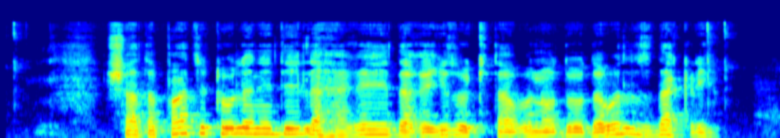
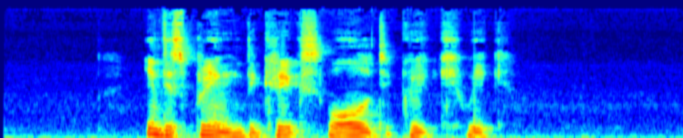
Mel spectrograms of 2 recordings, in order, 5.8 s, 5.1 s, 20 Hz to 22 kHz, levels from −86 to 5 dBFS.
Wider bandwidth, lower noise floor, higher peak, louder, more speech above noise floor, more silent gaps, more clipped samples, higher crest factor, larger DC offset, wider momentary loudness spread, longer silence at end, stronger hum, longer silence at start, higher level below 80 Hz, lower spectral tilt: second, 11.5 kHz vs 17 kHz; about the same, -49 dBFS vs -48 dBFS; second, -6 dBFS vs 0 dBFS; second, -23 LUFS vs -15 LUFS; second, 27 dB vs 34 dB; neither; neither; about the same, 16 dB vs 16 dB; neither; second, 6 LU vs 10 LU; second, 0.45 s vs 1.35 s; neither; second, 0.5 s vs 1.1 s; second, -54 dBFS vs -40 dBFS; first, -6.5 dB/octave vs -4.5 dB/octave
